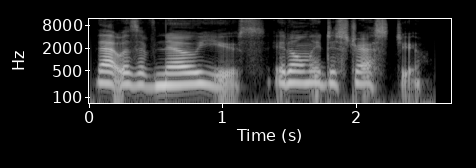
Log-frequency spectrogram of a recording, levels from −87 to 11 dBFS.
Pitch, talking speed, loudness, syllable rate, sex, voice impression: 220 Hz, 200 wpm, -18 LUFS, 5.4 syllables/s, female, feminine, slightly adult-like, slightly cute, friendly, slightly kind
